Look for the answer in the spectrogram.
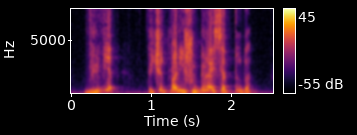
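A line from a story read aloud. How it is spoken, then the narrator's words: Shout. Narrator (Russian): крикнул Каламити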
